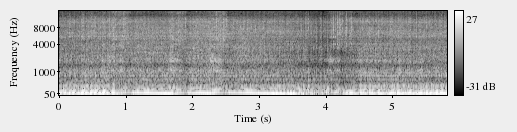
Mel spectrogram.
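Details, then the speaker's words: 1978 MG MGB classic car, first start on jumper cables: the engine catches and settles into a steady, even high idle with a clean, regular exhaust beat, no misses and no smoke. Normal running. "Yeah, we'll keep her on high idle for a minute. All right. Look it. She ain't even smoking."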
